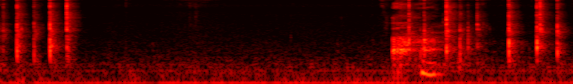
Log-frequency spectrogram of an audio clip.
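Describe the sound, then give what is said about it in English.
A quick little sketch is drawn in a personal-attention ASMR roleplay, soft scratchy strokes and taps clustered at the start and again near the end, faint, with whispered talk between. “diagram of everything that I'm kind of looking at right here. Just going to real quickly draw a little sketch”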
